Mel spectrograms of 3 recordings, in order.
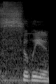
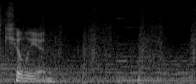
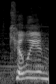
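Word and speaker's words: Cillian: I thought it was Silly Murphy, but it's I think it's Killian, which I feel bad about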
